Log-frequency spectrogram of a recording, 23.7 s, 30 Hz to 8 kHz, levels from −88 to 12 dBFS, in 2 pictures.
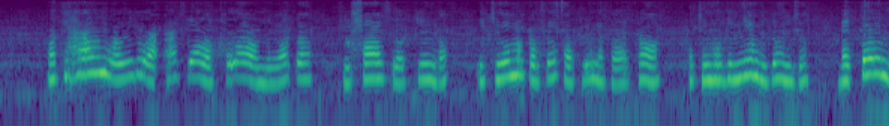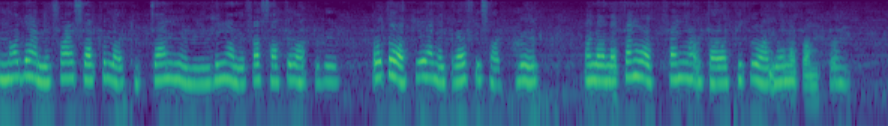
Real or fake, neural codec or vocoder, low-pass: fake; codec, 24 kHz, 1 kbps, SNAC; 7.2 kHz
